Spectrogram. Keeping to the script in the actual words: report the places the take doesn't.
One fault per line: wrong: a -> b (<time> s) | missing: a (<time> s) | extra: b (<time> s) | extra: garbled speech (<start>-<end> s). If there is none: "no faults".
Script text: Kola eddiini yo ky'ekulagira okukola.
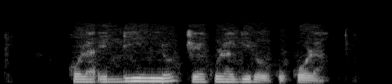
no faults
